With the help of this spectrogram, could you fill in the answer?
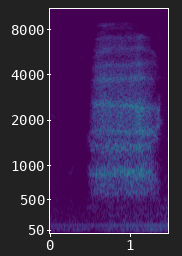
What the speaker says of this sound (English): deep breath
